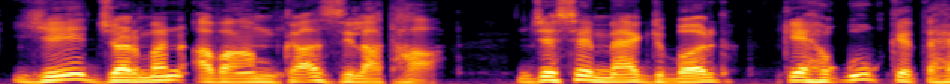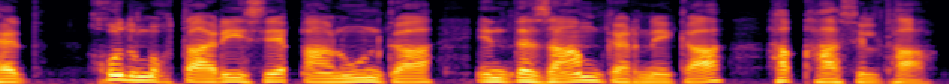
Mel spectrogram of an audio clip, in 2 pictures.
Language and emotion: Urdu, neutral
